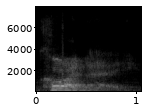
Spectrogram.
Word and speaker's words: koine: It's the oi sound, like in oil. I mean, this word oil, oi, oi. And so koine. The oi, koine. Accent on the eta, koine. That's the word common, and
